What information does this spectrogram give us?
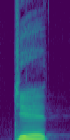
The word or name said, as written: jet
